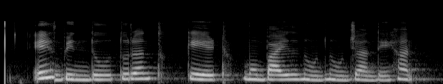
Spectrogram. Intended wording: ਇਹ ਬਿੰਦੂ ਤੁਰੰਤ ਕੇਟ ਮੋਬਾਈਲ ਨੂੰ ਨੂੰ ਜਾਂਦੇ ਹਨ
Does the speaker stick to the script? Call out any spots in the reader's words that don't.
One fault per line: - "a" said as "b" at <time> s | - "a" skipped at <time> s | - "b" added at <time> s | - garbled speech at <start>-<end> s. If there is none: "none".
none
